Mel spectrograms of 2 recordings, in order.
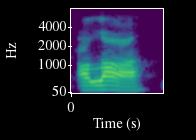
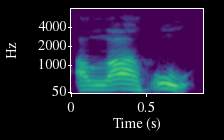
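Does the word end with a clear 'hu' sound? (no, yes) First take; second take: no; yes. First: The word ends without any final h sound. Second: The word ends with a clear final hu sound. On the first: The speaker calls it wrong. "We're just saying Allah with no ha or anything" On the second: The speaker calls it right. "So say Allahu Ta'ala"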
